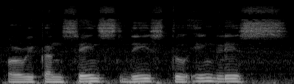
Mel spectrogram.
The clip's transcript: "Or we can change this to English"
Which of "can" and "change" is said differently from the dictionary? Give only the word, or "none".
change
